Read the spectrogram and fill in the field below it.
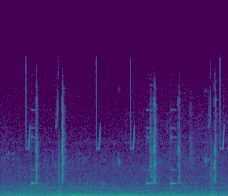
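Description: Short electronic blips chirp in quick succession.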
